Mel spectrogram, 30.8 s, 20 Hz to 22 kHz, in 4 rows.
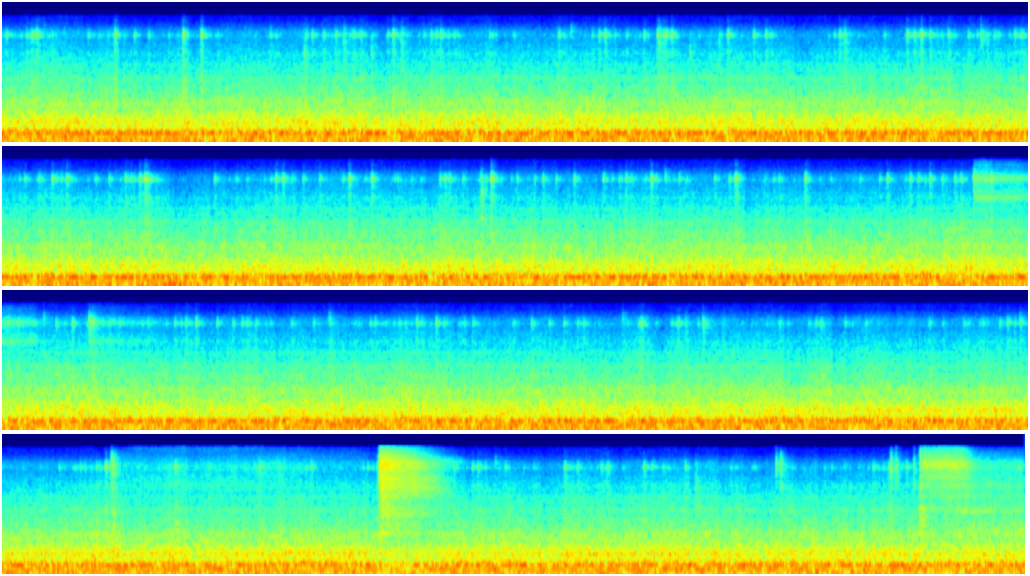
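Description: ČD class 842 diesel railcar heard from its cab while under way: a steady engine drone with wheel-on-rail rumble. Brief hisses cut in about halfway through and again a few seconds before the end.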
